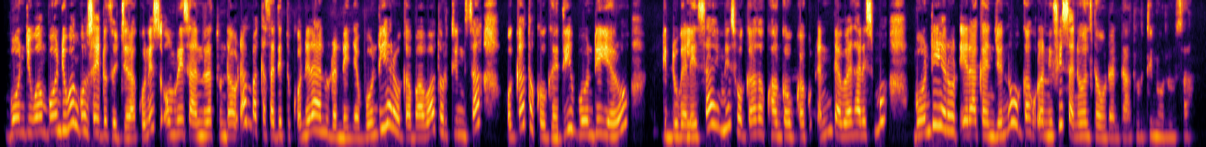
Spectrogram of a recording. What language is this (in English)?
Oromo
